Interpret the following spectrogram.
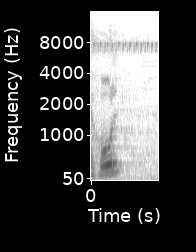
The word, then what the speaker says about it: hole: इसी तरह से होल, ये HOLE होल, और WHOLE होल, इसका यही है होल।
